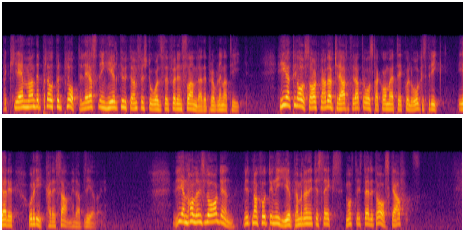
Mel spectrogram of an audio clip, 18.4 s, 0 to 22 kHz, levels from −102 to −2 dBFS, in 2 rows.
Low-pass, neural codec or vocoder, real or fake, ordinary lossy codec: 7.2 kHz; codec, 16 kHz in and 24 kHz out, 0.6 kbps, FocalCodec, streaming, 4096 codes; fake; Opus, 64 kbps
